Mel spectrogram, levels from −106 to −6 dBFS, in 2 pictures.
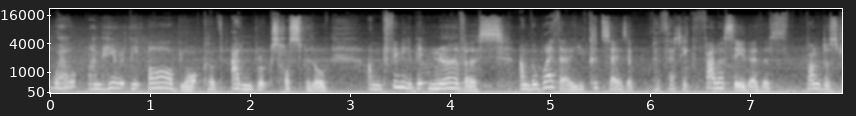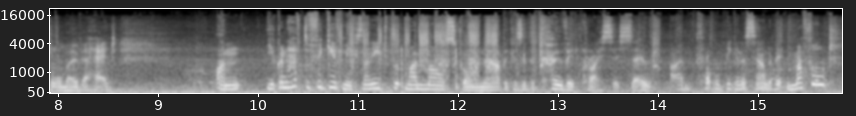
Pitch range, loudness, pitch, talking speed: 150-230 Hz, -20 LUFS, 195 Hz, 225 wpm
